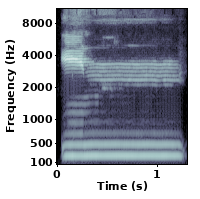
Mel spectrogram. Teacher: Noon will get sifa of gunna, and this is akmal gunna.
